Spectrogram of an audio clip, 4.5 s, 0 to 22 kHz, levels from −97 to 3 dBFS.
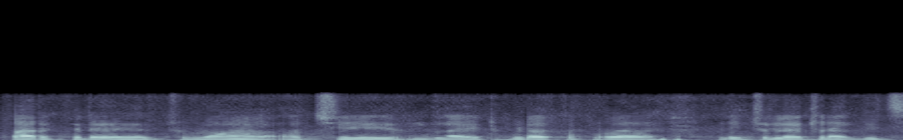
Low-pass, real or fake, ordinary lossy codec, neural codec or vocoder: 7.2 kHz; fake; none; codec, 16 kHz, 2 kbps, FreqCodec, smaller model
